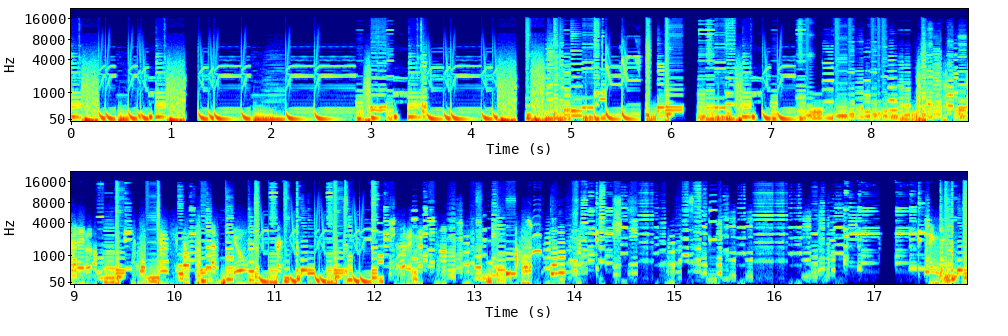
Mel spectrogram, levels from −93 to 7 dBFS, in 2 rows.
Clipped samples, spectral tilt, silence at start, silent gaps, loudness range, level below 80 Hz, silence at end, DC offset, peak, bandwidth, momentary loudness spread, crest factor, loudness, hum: under 0.1%; -6 dB/octave; 0 s; none; 5 LU; -22 dBFS; 0 s; under 0.1%; -2 dBFS; 16.5 kHz; 8 LU; 16 dB; -21 LUFS; none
